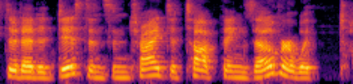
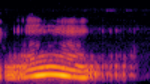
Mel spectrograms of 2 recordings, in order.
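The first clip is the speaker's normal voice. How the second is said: plain reading voice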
